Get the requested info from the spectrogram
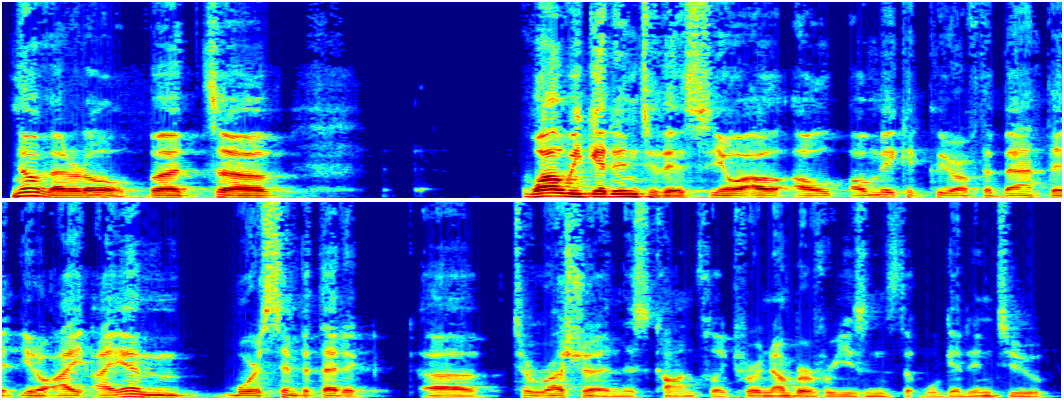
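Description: A man from the United States talks as an interview guest in a somewhat low voice. He rambles, stumbles over his words and fills pauses with uhs. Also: fairly bright tone. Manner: rambling, stammering restarts, many uhs. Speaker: guest writer and editor. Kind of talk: casual interview chat.

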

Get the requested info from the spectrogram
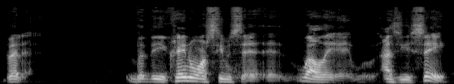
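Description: A man hosting a livestream interview, talking in a halting way with many fillers and restarts. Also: mid-range voice, animated, fairly bright tone, no room sound. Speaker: livestream host. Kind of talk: casual interview chat.

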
